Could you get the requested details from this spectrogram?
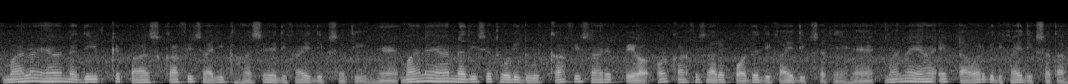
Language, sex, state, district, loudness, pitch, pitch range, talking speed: Hindi, male, Maharashtra, Aurangabad, -26 LUFS, 110 Hz, 90-120 Hz, 185 wpm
